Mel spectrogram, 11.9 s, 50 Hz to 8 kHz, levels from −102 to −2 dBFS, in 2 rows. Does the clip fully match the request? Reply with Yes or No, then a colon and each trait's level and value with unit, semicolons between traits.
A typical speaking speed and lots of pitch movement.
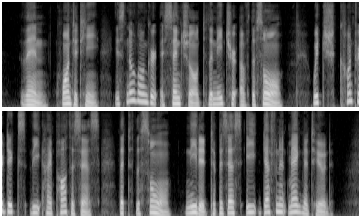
No: slow, 125 wpm; wide, 7.1 semitones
